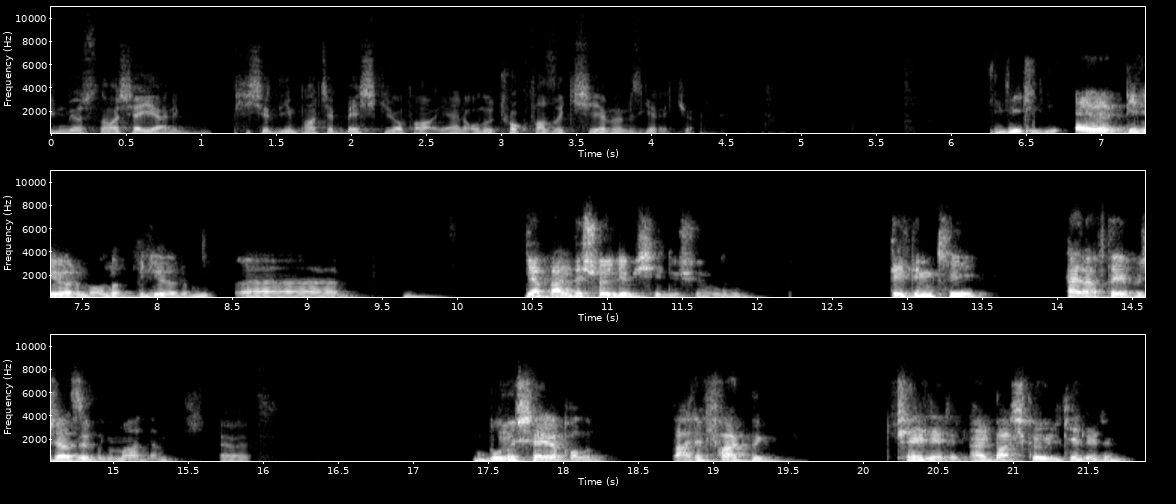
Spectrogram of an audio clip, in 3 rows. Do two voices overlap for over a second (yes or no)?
no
